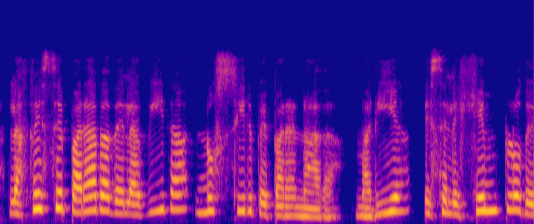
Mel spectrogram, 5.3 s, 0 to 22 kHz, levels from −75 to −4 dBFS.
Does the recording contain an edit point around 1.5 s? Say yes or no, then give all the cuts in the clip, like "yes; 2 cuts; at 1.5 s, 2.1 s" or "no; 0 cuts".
no; 1 cut; at 3.5 s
